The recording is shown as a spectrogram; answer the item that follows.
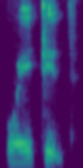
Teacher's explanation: Sempre lembrando, waited, porque terminou em T, você tem que acrescentar uma sílaba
